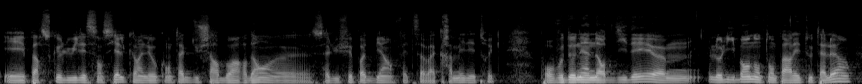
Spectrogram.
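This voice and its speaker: Hesitant man with a dark, low voice. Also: flat delivery, fast, creaky. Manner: rambling, hesitant, many fillers, wry asides. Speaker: speaker giving a talk on incense history. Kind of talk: informal public talk to a live audience. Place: festival evening event, indoors.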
